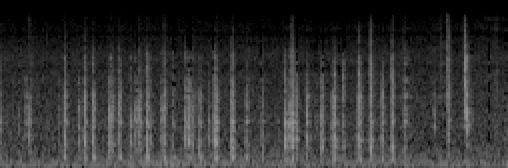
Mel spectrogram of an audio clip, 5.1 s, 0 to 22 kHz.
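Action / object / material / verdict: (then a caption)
tap / clear plastic lid of a watercolor paint set / plastic / none. Long fingernails tap and scratch across the clear plastic lid of an opened watercolor paint set. About 25 quick, dry, clicky taps land in an uneven, typing-like rhythm, centered around 1.1 kHz with bright edges. Each tap dies away almost instantly over a quiet, soft scratching between them.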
